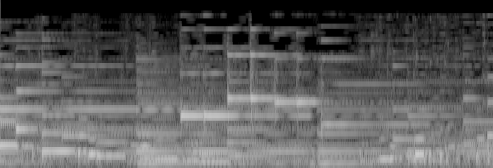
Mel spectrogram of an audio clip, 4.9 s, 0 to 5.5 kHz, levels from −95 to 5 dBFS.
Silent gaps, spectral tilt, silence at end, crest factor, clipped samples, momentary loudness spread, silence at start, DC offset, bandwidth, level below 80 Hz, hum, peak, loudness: none; -12 dB/octave; 0 s; 14 dB; under 0.1%; 8 LU; 0 s; 0.1%; 4.5 kHz; -52 dBFS; none; -12 dBFS; -26 LUFS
